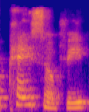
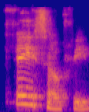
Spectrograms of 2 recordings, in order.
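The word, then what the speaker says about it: פא סופית: Pei with the dot in the middle, Fei without the dot, Fei Sofit, which it's never Pei Sofit, it's always Fei Sofit. It's always a PH sound at the end.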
